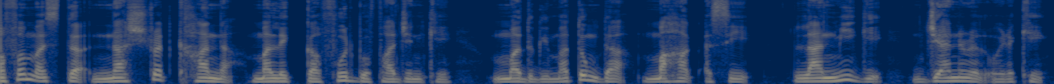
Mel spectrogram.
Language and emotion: Manipuri, neutral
